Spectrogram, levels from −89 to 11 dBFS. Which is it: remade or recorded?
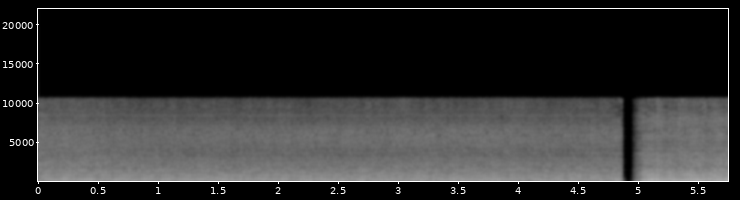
remade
